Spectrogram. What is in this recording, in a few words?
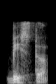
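"visto", Spanish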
